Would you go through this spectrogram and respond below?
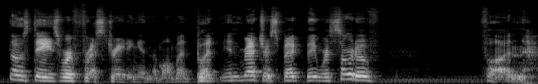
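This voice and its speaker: A man playing a flustered, gravelly young supervillain. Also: fairly high pitch, sharp tone, exaggerated voice. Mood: wistful. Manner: stammering, flustered, talks to an unseen listener. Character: flustered tsundere male supervillain, proud cook. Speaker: audio roleplay voice actor. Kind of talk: comedic audio roleplay.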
